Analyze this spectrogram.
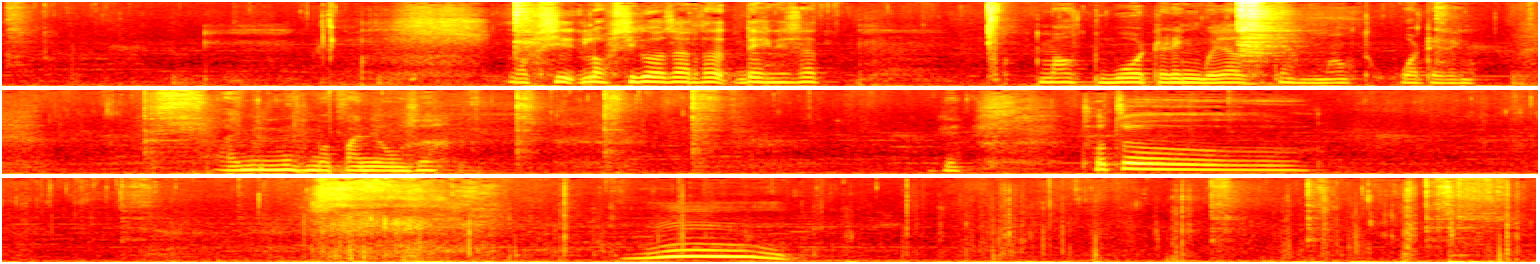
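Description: Fingers squelch and scrape through rice on a plate.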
